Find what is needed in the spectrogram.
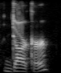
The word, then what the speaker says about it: Dakr: Okay, the app I went for this week is called Darker. It's spelled D-A-K-R.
